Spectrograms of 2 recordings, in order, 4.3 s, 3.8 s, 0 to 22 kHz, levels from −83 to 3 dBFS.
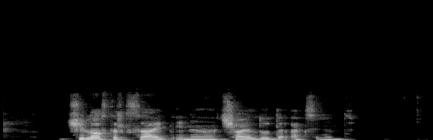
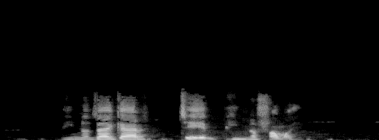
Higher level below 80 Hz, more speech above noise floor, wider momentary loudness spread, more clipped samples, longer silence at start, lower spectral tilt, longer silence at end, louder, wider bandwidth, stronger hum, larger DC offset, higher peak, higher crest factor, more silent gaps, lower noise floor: second, -66 dBFS vs -54 dBFS; first, 59 dB vs 48 dB; second, 11 LU vs 16 LU; neither; about the same, 0.7 s vs 0.65 s; first, -6.5 dB/octave vs -5 dB/octave; about the same, 0.85 s vs 0.85 s; second, -24 LUFS vs -18 LUFS; about the same, 7.4 kHz vs 7.8 kHz; neither; neither; second, -6 dBFS vs -2 dBFS; about the same, 18 dB vs 20 dB; neither; first, -83 dBFS vs -66 dBFS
